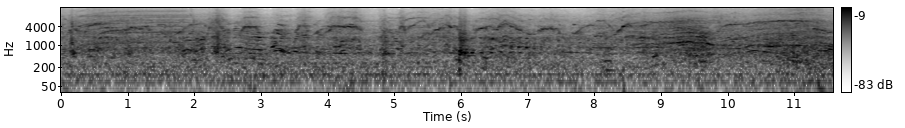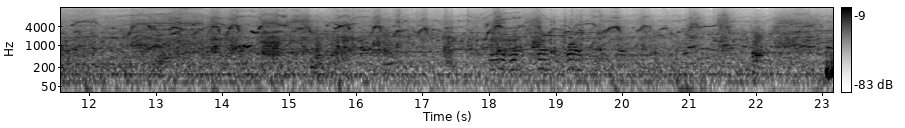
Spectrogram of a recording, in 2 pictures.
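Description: Men chat in the background.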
